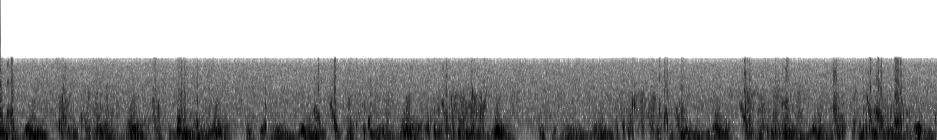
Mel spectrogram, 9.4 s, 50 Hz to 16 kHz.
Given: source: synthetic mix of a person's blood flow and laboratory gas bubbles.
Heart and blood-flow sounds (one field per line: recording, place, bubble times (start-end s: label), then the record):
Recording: Doppler ultrasound of blood flow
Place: precordium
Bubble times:
0.00-0.18 s: bubbles
0.54-0.77 s: bubbles
0.80-1.14 s: bubbles
1.50-1.62 s: bubbles
1.73-2.14 s: bubbles
2.24-2.33 s: bubbles
2.60-2.69 s: bubbles
3.11-3.42 s: bubbles
3.45-3.76 s: bubbles
3.80-3.94 s: bubbles
4.23-4.90 s: bubbles
6.14-6.88 s: bubbles
7.36-8.07 s: bubbles
8.27-8.47 s: bubbles
8.50-9.11 s: bubbles
9.33-9.37 s: bubbles
From the record:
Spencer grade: 3 (all of the cardiac periods contain showers or single bubble signals, but not dominating or overriding the cardiac motion signals)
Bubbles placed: only in the low amplitude regions of the cardiac cycle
